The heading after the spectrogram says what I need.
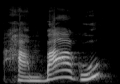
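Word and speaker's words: ハンバーグ: Una es hambagu. Hambagu y otra es hambaga. Hambaga. O sea, uno acabado en u y la otra ha acabado en a.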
